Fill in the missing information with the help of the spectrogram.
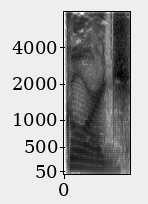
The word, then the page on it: gorge: American English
